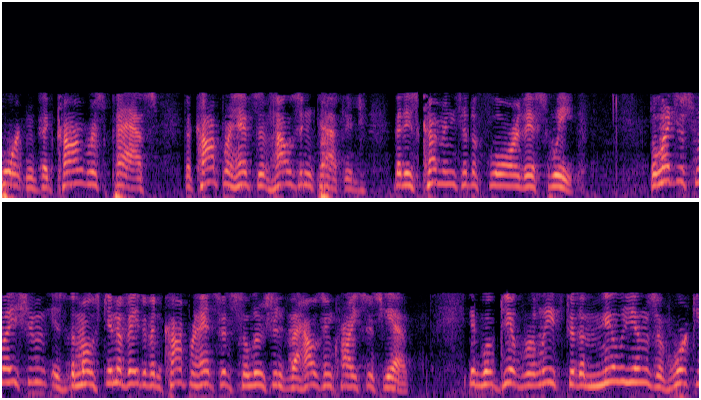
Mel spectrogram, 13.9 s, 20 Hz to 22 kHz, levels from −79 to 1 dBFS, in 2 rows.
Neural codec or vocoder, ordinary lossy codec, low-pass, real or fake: codec, 44.1 kHz, 3.4 kbps, Pupu-Codec; AAC, 16 kbps; 7.2 kHz; fake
